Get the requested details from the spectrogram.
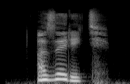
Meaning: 1. to light up; to illuminate 2. to brighten, to lighten 3. thought or idea to strike, to dawn upon
- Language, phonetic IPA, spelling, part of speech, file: Russian, [ɐzɐˈrʲitʲ], озарить, verb, Ru-озарить.ogg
